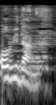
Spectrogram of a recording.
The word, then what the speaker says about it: অভিধান: এই যে অভিধান, আমরা ও উচ্চারণ করছি, ও লিখলাম অভিধান।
